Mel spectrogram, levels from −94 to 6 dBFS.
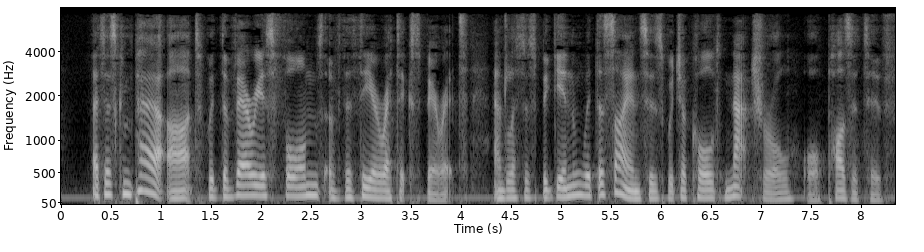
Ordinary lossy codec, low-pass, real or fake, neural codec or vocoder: MP3, 48 kbps; 7.2 kHz; fake; autoencoder, 48 kHz, 32 numbers a frame, DAC-VAE, trained on Japanese speech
